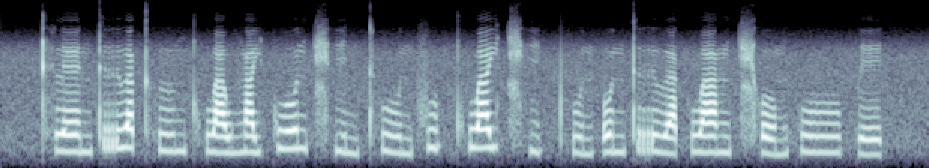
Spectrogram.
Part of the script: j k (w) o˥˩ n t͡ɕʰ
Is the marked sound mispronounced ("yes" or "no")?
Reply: no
